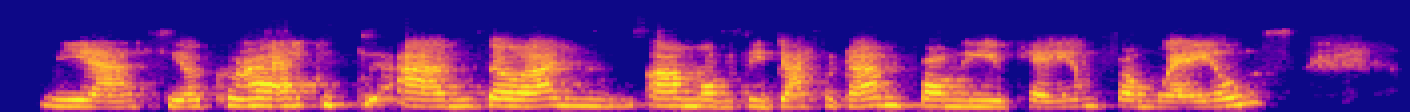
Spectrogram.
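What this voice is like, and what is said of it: Welsh UK accent. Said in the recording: “the accent that I'm hearing is clearly a UK accent.”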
